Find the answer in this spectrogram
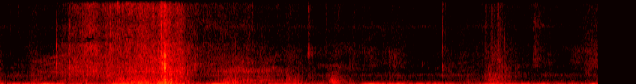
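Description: Faint rustling and footsteps in grass and undergrowth, with one louder brushing stroke about a second in and a few softer ones after.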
